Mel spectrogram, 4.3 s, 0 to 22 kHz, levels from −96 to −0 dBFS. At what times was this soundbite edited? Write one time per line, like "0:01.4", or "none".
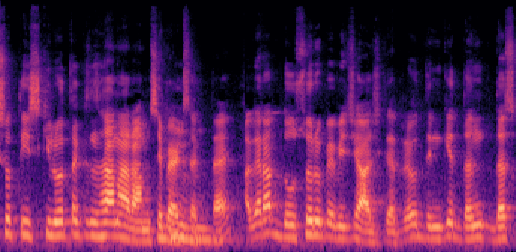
0:02.0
